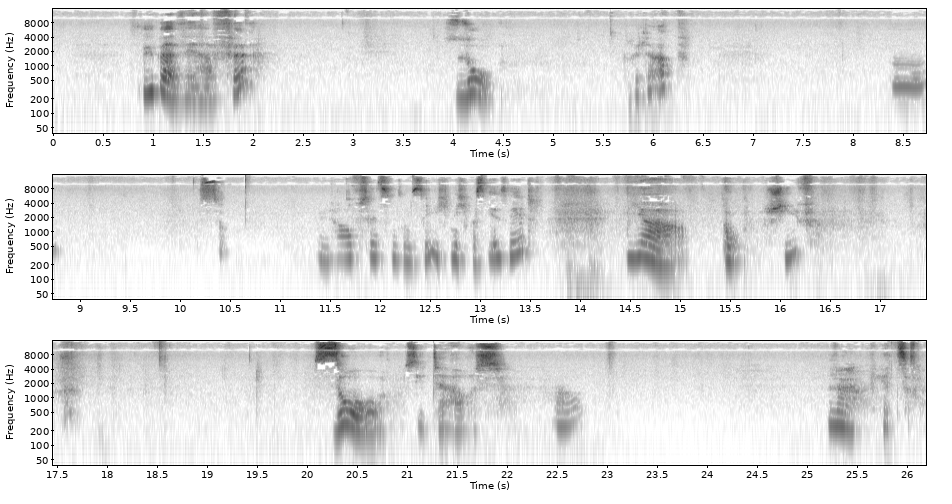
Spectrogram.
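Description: A woman talks calmly into a close microphone, in short bursts with pauses.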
